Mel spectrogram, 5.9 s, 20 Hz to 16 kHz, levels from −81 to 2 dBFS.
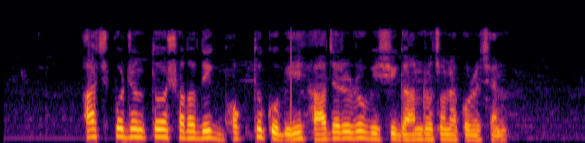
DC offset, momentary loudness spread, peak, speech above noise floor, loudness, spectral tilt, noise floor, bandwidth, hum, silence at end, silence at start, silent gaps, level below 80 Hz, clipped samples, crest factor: under 0.1%; 7 LU; 0 dBFS; 41 dB; -16 LUFS; -7.5 dB/octave; -56 dBFS; 7.6 kHz; none; 0.8 s; 0.85 s; none; -54 dBFS; under 0.1%; 16 dB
